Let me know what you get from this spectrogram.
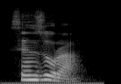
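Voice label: "senzura", Azerbaijani; Orfoqrafiya Lüğəti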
